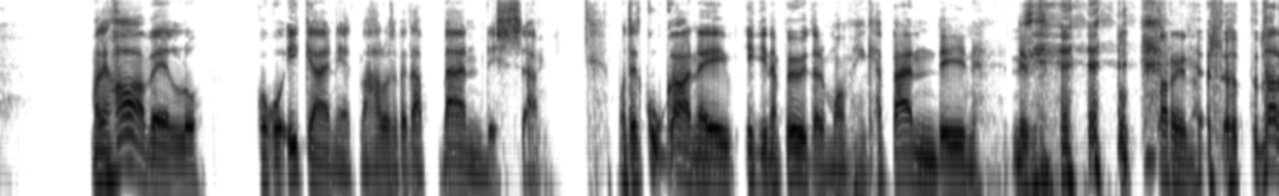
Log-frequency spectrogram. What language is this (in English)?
Finnish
